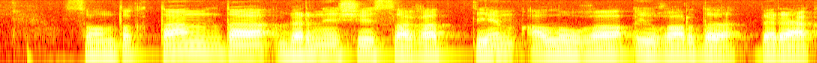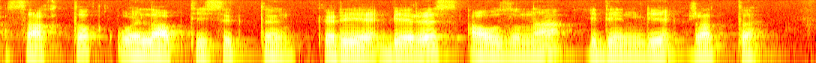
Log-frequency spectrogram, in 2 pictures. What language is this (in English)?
Kazakh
